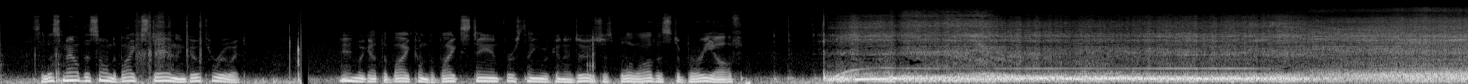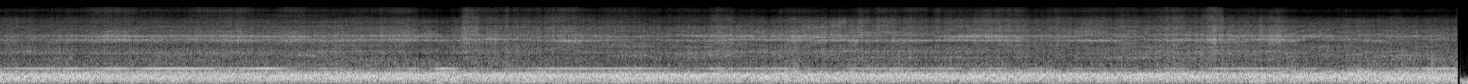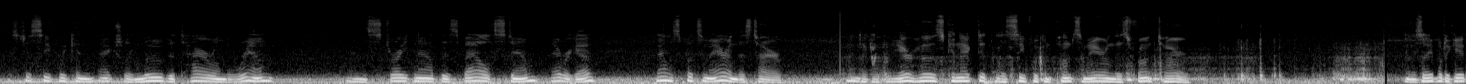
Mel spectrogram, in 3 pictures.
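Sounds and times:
rush of air: 7.5s - 29.6s, 32.1s - 37.9s
leaf blower whining: 8.1s - 29.3s.

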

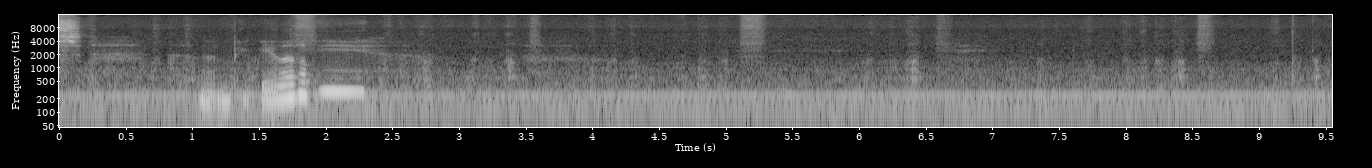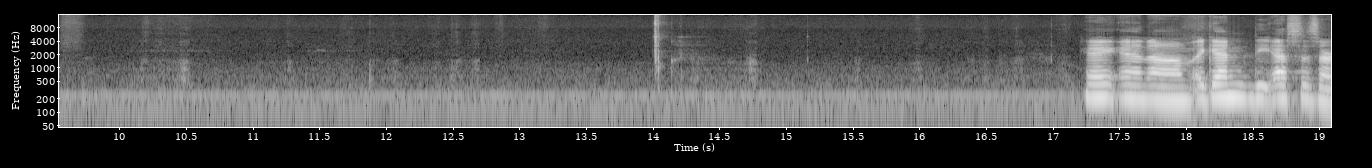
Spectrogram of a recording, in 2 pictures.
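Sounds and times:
steady low hum: 0.0s - 19.0s
marker scratching on paper: 4.1s - 5.3s, 8.0s - 10.6s.

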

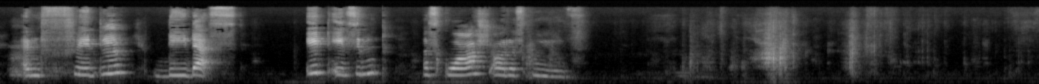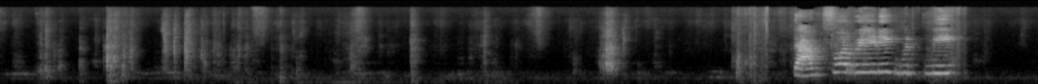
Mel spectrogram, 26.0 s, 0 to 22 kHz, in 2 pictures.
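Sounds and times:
book pages rustling: 8.1s - 23.3s.

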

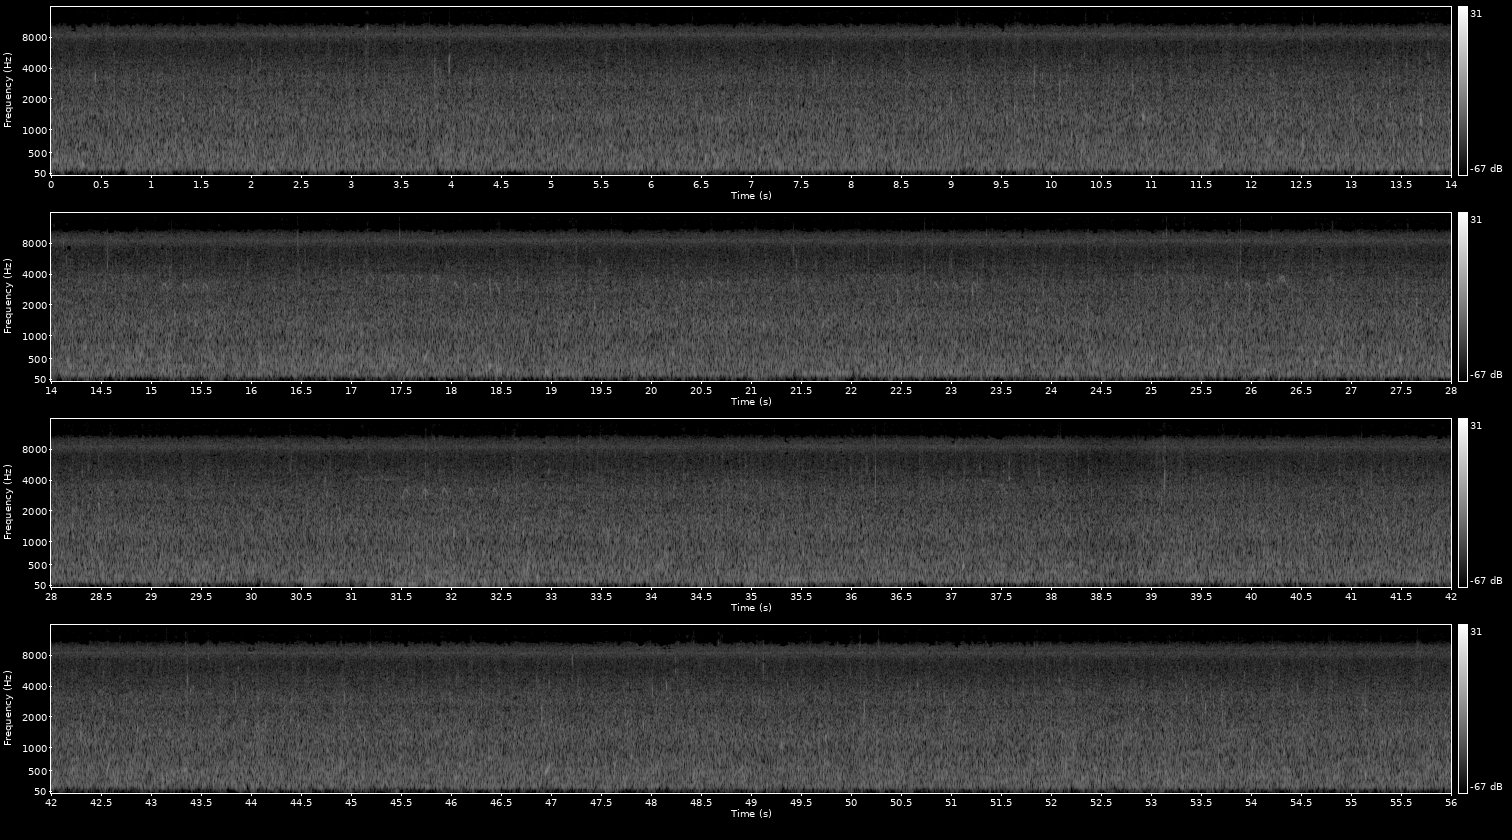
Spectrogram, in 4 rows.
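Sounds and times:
stream flowing over rocks: 0.0s - 56.0s.

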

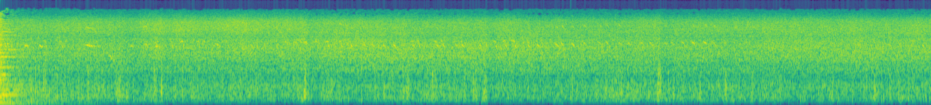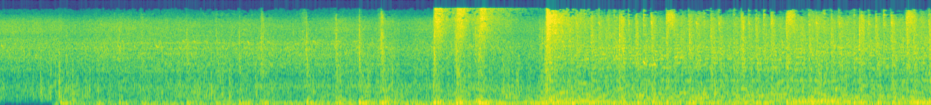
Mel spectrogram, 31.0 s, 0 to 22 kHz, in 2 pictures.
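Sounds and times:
sea birds calling: 0.0s - 22.1s, 22.8s - 30.8s
surf washing on beach: 0.0s - 31.0s
wind rumble on microphone: 0.0s - 31.0s.

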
